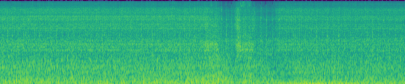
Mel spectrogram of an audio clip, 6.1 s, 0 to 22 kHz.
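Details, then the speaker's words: 1974 International Harvester D150 pickup, IH 345 V8, abandoned in a farm field: loud lumpy uneven idle still misfiring and running rough after swapping a spark plug wire; no accelerator pump squirt in carb, full tune-up suspected needed. "We've got some issues here. Maybe a full tune-up will get us going a little bit better."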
